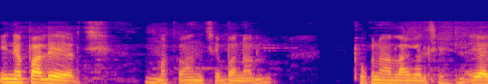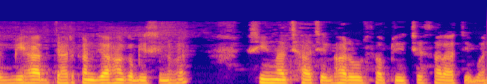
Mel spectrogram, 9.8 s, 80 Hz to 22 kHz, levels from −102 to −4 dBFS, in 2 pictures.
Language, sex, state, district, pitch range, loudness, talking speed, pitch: Maithili, male, Bihar, Saharsa, 140-160 Hz, -19 LUFS, 180 wpm, 150 Hz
